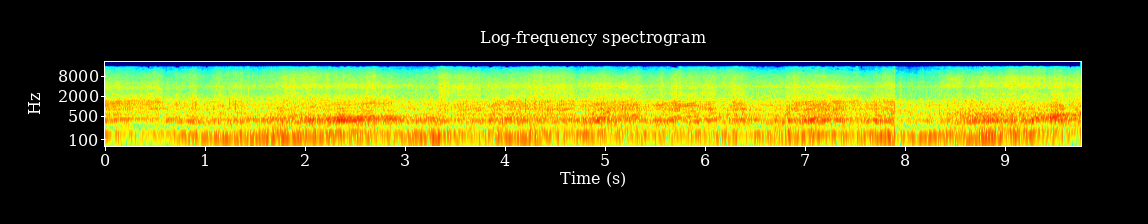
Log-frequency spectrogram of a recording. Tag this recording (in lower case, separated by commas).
vehicle, auto racing, truck, outside, rural or natural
